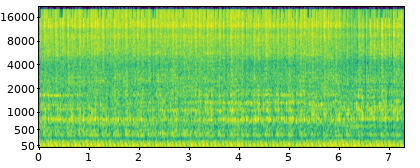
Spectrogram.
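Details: 1974 Nova V8 just fitted with an S480 turbo and homemade exhaust, cold at about 27 degrees before warming up: deep, loud, lumpy idle holding a steady, even rhythm with no misfires or knocks; normal idle.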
